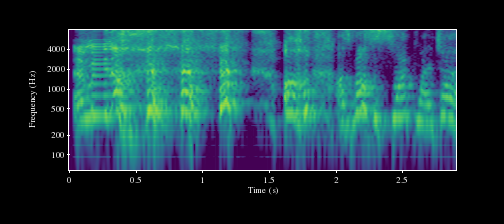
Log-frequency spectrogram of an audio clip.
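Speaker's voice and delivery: tickled, laughing as you tell it. Real, not acted. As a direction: laugh your way through the quote. Laughs retelling what parents tell her.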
